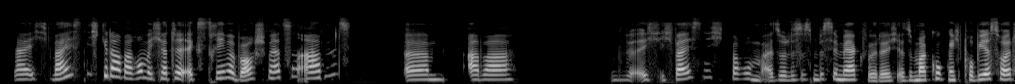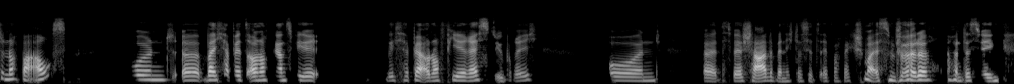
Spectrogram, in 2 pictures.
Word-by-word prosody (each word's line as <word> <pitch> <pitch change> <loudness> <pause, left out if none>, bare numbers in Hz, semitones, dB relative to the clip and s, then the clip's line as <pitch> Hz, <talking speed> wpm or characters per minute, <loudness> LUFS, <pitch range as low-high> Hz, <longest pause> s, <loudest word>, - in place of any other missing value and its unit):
Na, 235 +1 +1
ich 235 +1 -10
weiß 350 - +1
nicht - - -10
genau 380 -4 +5
warum. 285 +2 +1
Ich 270 0 -4
hatte 265 +1 +2
extreme 290 0 -1
Bauchschmerzen 290 - +1
abends, 370 - +1 0.5
ähm, 220 +1 0 0.2
aber 225 +1 +2 0.9
w 200 0 -13
ich 215 - -8
ich 195 - -13
weiß 245 +7 +4
nicht, 320 -11 -15
warum. 255 -6 -5
Also, 200 +4 -4
das 205 +2 -9
ist 225 +1 -11
'n 220 - -5
bisschen 240 -1 -3
merkwürdig. 170 -7 +1
Also, 185 +1 -6
mal 200 +1 +6
gucken, 260 -5 -1
ich 200 - -4
probiere 225 +4 +4
es - - -7
heute 235 +3 +4
noch 235 +1 -1
mal - - +2
aus - - 0 0.6
und 215 -1 -4
äh, 190 -1 +2
weil 205 -1 +6
ich - - -12
habe - - -3
jetzt 205 - -1
auch 185 - +6
noch 195 +1 0
ganz 190 0 -1
viel 185 -2 -2 0.7
ich 180 +1 -12
habe 190 - -2
ja - - +5
auch - - -1
noch 175 +1 +1
viel 185 -2 -2
Rest 190 +5 0
übrig 170 +8 -10 0.7
und, 175 -1 -4 0.4
äh, 150 -3 -3
das - - -21
wäre 155 +1 -1
schade, 175 +2 +4
wenn 145 0 -7
ich 150 - -16
das 155 - -15
jetzt - - -17
einfach 150 -2 -15
wegschmeißen 180 +4 -2
würde 200 +1 +6 0.2
und 200 -4 -3
deswegen. 170 -1 -3
210 Hz, 200 wpm, -24 LUFS, 185-240 Hz, 0.9 s, mal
